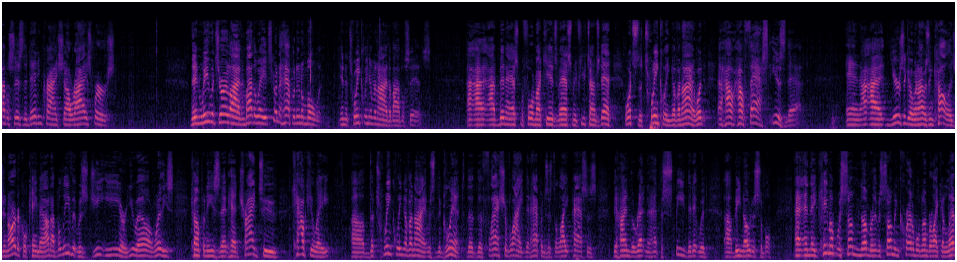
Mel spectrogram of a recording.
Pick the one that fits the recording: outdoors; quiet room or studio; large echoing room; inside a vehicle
large echoing room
